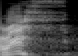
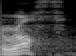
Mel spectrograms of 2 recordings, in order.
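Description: First: It is said with an American pronunciation. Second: It is said with a non-American pronunciation.

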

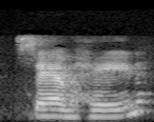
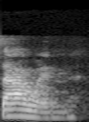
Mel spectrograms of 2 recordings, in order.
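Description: First: The word is pronounced letter by letter. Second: The word is pronounced unlike its letters. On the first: The speaker calls it wrong. "You might see it written and think it's Samhain, because it's spelled S-A-M-H-A-I-N, but it's not" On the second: The speaker calls it right. "It is Samhain"

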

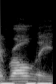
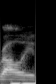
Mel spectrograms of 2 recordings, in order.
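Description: First: The first vowel sounds like 'go'. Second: The first vowel sounds like 'law'. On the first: The speaker calls it wrong. "a lot of people say Rolly too" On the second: The speaker calls it right. "but Raleigh, like North Carolina"

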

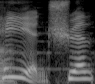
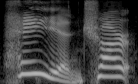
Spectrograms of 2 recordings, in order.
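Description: First: The last syllable ends without an R sound. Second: The last syllable ends with an R sound. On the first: "But you can also not use the R sound" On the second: "Here we have R, the R sound"

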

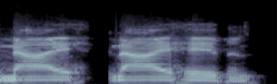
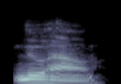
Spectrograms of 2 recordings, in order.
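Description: First: It is pronounced the English way, as spelled. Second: It is pronounced the Danish way, shortened. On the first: The speaker calls it wrong. "if it's spelled out in" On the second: The speaker calls it right. "but in Danish we said Nuhan"

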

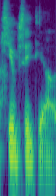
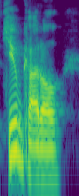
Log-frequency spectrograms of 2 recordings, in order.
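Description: First: The ending does not sound like 'cuddle'. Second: The ending sounds like the word 'cuddle'. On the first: The speaker calls it wrong. "It is not kubectl" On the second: The speaker calls it right. "Cuddle is the right answer. It is kubectl"

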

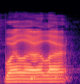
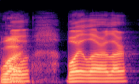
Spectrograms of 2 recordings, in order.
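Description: First: The phrase is said at a fast pace. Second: The phrase is said at a slower pace. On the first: "But when I say it fast, it's like" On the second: "I can never say spoiler alert. I'm always like"

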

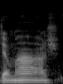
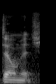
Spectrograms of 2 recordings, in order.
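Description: First: The name is pronounced in a French way. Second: The name is pronounced in an English way. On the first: The speaker calls it wrong. "I keep on wanting to make him French and say Delmage" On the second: The speaker calls it right. "No, it's Delmage"

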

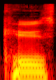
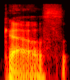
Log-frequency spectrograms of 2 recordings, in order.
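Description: First: The vowel is an 'oo' sound, like 'coos'. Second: The vowel is an 'ow' sound, like 'cows'. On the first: This is the common habitual pronunciation. "I say coos just like out of habit and default" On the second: This is the pronunciation the namesake himself used. "maybe I'll start honoring him and pronouncing it cows"

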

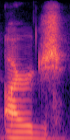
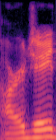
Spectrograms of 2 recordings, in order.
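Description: First: It is said as one smooth syllable. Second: It is said as two separate letter names. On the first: "Like just the sound" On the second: "it's not two like consonant letters like RJ"

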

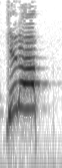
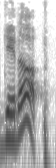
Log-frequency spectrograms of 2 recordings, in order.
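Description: First: It is said with lively enthusiasm. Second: It is said flatly, without enthusiasm.

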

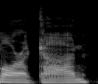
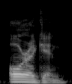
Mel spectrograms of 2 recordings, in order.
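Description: First: Oregon is pronounced in a non-local way. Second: Oregon is pronounced the way locals say it.

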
